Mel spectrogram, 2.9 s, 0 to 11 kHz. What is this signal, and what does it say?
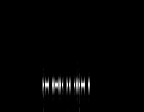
Morse code, heard as a keyed tone, about 49 wpm, 700 Hz. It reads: ALIVE
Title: Five Letter Words - 50wpm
